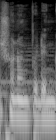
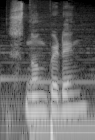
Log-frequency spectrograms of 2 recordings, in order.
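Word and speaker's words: Shnongpdeng: এই গ্রামের নামের উচ্চারণে বেশ খানিকটা গড়বড় আছে। কেউ বলেন স্নোংপেডেং, কেউ বলেন সোনাংপেডেং, কেউ বলেন সোনাংপেডেং, কোনোটি হয়তো ভুল নয়।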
